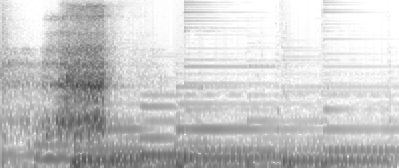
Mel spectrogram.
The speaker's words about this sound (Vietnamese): rồi hít vào thật sâu đưa khí vào khoang bụng thở ra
